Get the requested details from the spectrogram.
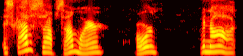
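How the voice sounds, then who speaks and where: A high-pitched woman talks a little slowly as a co-host in a casual, gossipy chat, swearing freely and being blunt while reading comments aloud with drama. The recording has no room sound.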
